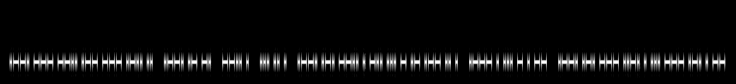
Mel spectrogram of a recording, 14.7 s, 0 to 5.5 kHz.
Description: Morse code, heard as a keyed tone, about 34 wpm, 700 Hz. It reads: POZWOLI PAN ZE SIE PRZEDSTAWIE JESTEM PROFESOREM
